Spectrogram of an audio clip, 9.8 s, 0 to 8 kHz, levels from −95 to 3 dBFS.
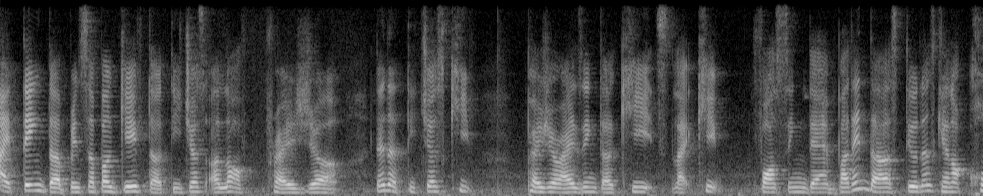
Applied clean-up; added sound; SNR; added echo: none; none; none; none.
